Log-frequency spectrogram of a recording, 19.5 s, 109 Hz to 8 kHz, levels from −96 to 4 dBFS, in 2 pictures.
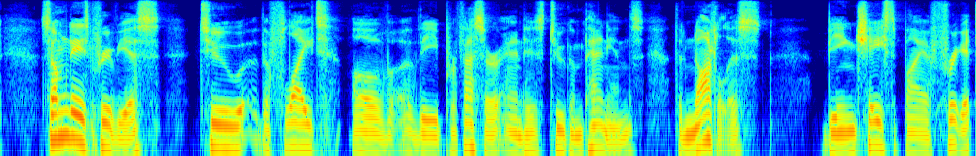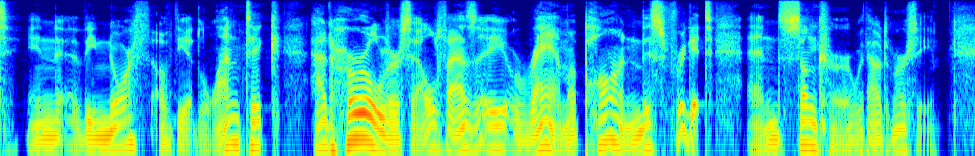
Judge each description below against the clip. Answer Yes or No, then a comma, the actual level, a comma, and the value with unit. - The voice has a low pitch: Yes, low, 110 Hz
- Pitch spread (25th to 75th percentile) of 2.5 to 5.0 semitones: No, wide, 5.4 semitones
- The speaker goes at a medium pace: No, slow, 125 wpm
